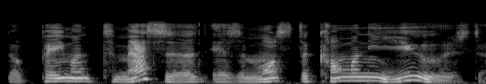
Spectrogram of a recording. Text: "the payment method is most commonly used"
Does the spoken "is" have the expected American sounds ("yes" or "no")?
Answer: yes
